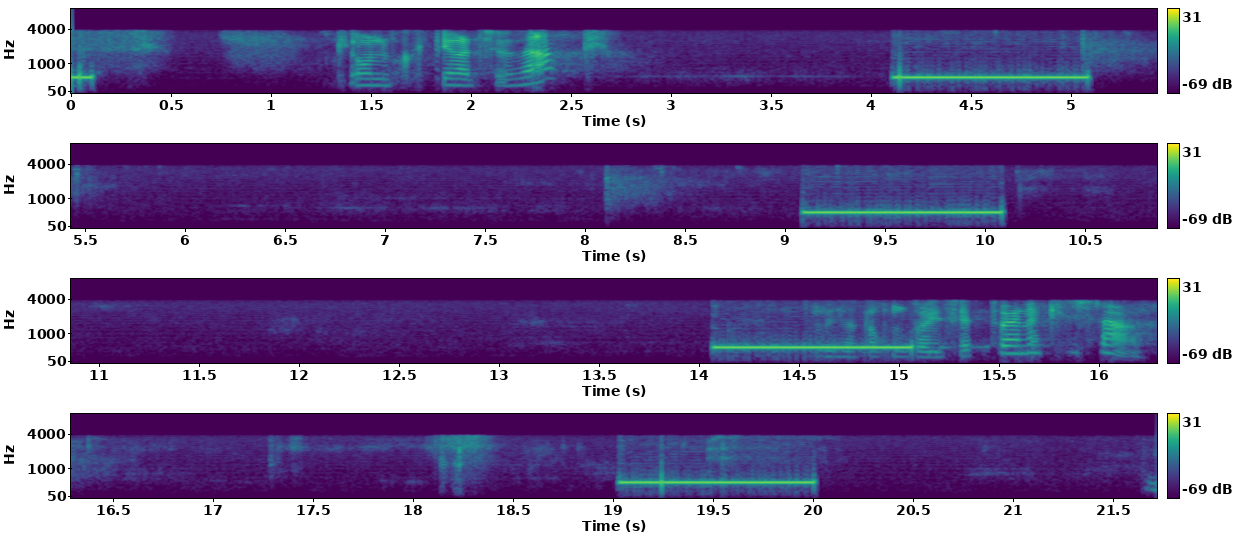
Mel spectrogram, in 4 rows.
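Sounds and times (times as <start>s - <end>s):
speech: 1.4s - 2.7s, 15.2s - 16.4s
telephone ringback tone of an unanswered call: 4.1s - 5.1s, 9.1s - 10.1s, 14.1s - 15.0s, 19.0s - 20.0s.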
